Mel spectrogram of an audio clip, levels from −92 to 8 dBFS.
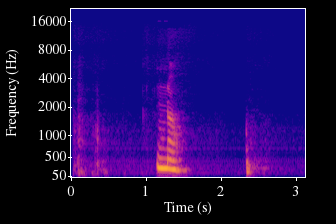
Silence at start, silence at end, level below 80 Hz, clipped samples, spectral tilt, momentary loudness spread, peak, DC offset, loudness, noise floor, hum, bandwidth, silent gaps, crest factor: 1.15 s; 0.75 s; -72 dBFS; under 0.1%; -9.5 dB/octave; 22 LU; -6 dBFS; under 0.1%; -19 LUFS; -68 dBFS; none; 3.6 kHz; none; 18 dB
